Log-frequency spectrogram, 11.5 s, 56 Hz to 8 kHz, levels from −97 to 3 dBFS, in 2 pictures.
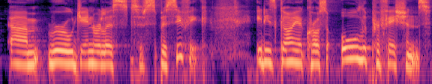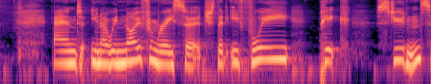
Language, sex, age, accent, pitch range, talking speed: English, female, 40-59, Australian, 180-220 Hz, 120 wpm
